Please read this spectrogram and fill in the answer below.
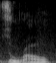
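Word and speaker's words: Zoraal: also before we proceed I understand that I've been mispronouncing zuru's name the whole time it's pronounced zoral or zor you see I can't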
